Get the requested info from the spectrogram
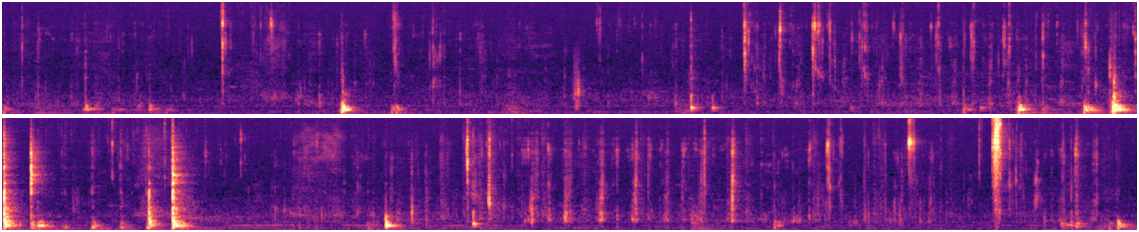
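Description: Close-miked eating of egusi soup and fufu by hand: wet chewing, lip smacks and sharp sticky mouth clicks in an irregular run, with a few louder bites about halfway through and near the end.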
